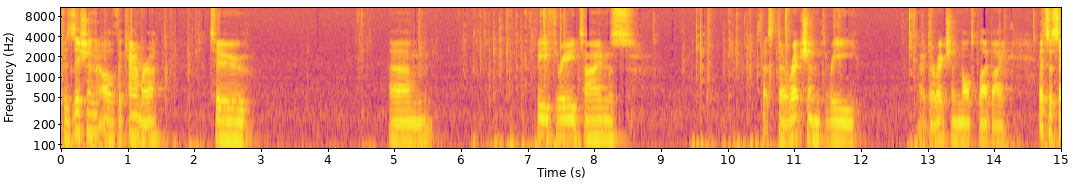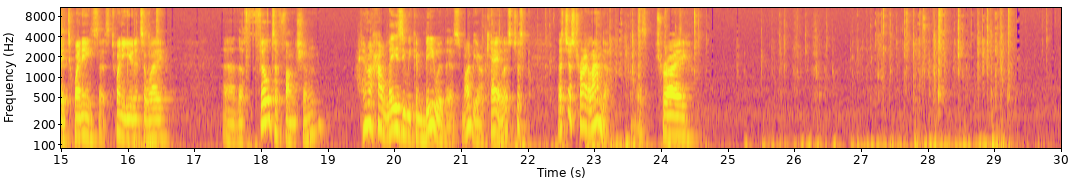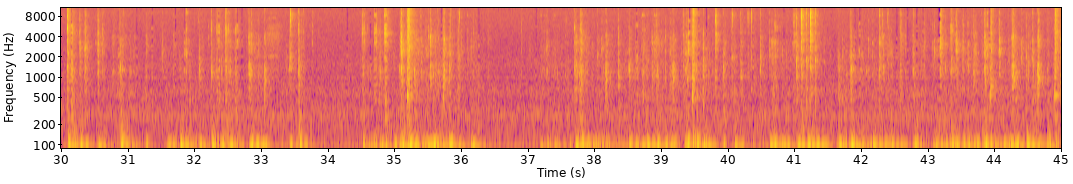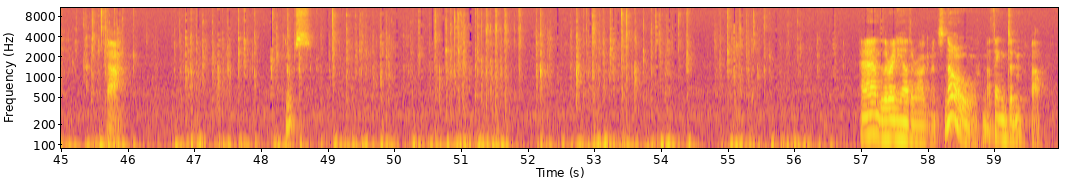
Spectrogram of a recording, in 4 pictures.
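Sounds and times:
computer keyboard typing: 0:00.0 - 0:02.2, 0:04.4 - 0:07.9, 0:09.3 - 0:11.4, 0:12.7 - 0:13.2, 0:14.0 - 0:16.7, 0:21.3 - 0:33.8, 0:34.5 - 0:36.5, 0:37.2 - 0:56.8.

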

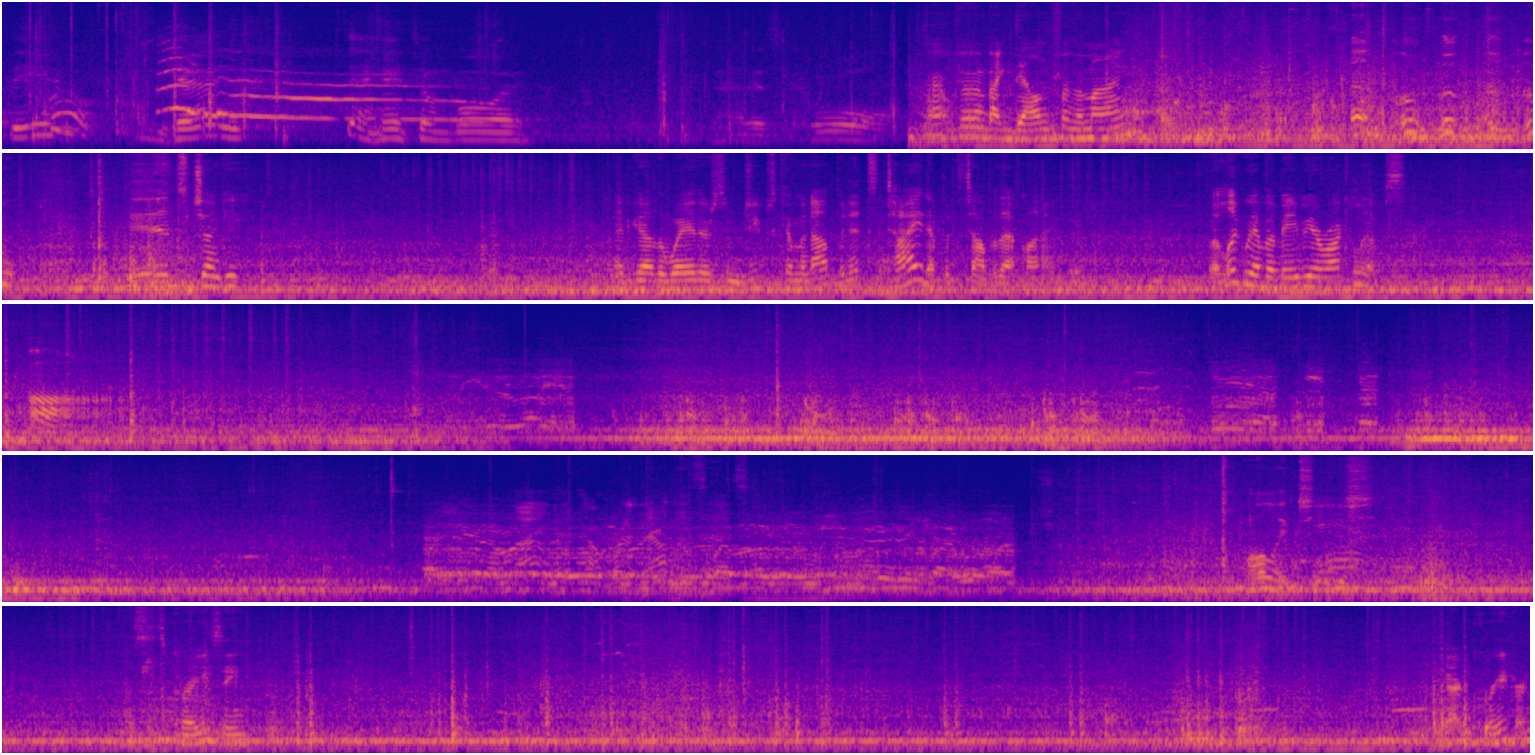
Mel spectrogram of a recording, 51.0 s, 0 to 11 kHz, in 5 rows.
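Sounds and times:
indistinct voices: 0:00.0 - 0:03.6, 0:06.1 - 0:11.9, 0:20.4 - 0:21.6, 0:23.1 - 0:24.4, 0:28.0 - 0:30.1, 0:33.3 - 0:37.8
engine running at low speed: 0:06.1 - 0:51.0
knocks and rattles: 0:07.2 - 0:14.7, 0:20.3 - 0:23.3, 0:24.6 - 0:28.3, 0:41.4 - 0:50.9.

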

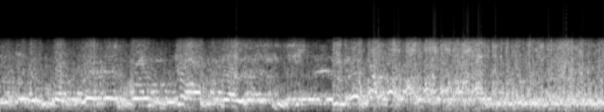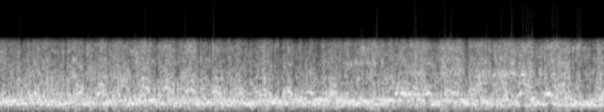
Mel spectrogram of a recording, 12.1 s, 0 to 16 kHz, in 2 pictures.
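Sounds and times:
fireworks rumble and crackling: 0:00.0 - 0:12.0.

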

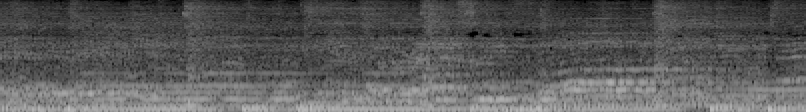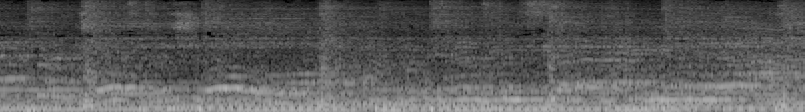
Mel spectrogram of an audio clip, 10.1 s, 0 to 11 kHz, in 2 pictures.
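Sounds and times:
live band with singer: 0:00.0 - 0:10.0.

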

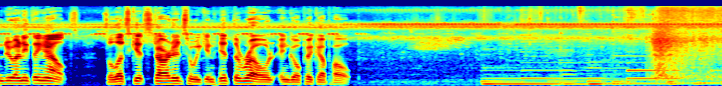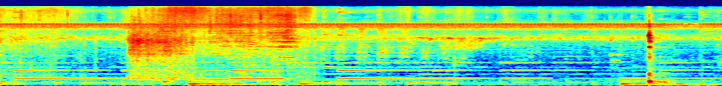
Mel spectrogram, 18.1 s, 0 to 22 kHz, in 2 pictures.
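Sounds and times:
background music: 0:06.2 - 0:18.0
feed pouring into rubber pan: 0:08.1 - 0:13.0.

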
